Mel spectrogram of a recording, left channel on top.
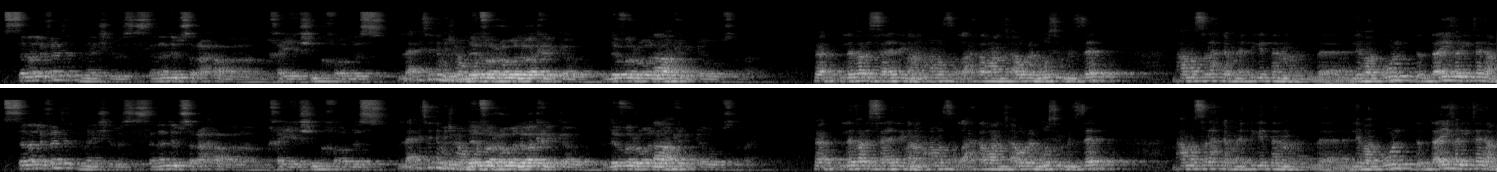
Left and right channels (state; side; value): normal; both; correlation 0.59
